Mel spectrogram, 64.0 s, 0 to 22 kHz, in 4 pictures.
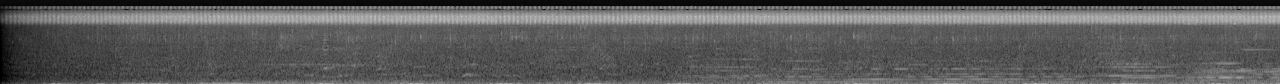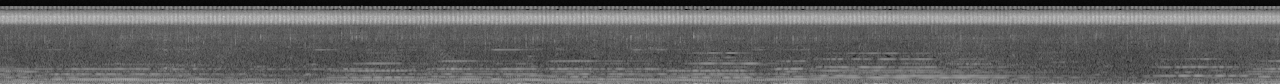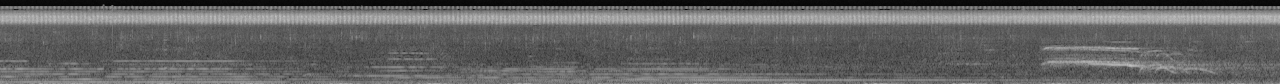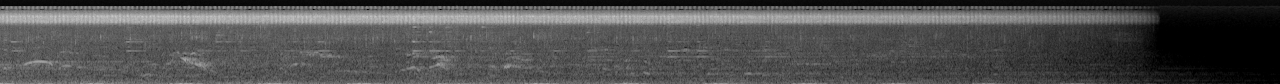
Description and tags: Swiss balcony at dusk, edge of town, Saturday night, sounds of fountain, people chilling, insects, alphorns and that Swiss yodel shout/exclamation thing they do when they get excited :) recorded on a Zoom H4
alphorn, cow, fountain, insects, jauchzen, shout, yodel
